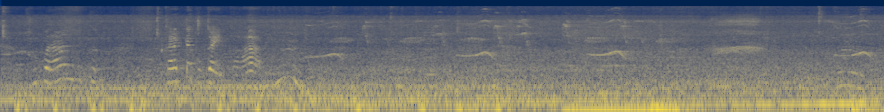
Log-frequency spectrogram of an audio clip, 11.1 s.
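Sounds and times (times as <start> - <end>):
bird calling: 3.2 - 11.0.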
